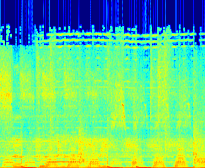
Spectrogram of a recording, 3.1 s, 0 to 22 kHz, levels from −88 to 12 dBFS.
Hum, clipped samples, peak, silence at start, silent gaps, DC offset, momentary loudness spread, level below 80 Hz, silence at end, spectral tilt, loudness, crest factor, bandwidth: none; 0.2%; 0 dBFS; 0 s; none; under 0.1%; 2 LU; -10 dBFS; 0 s; -3.5 dB/octave; -10 LUFS; 8 dB; 19 kHz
